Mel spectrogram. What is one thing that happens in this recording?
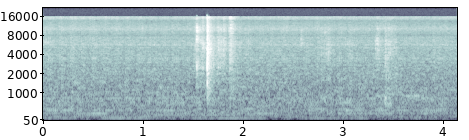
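A person chews food noisily up close.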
